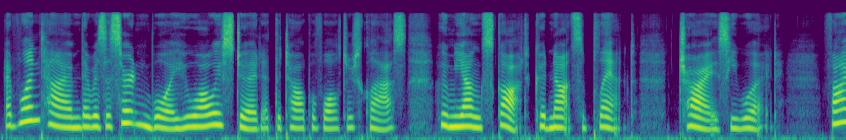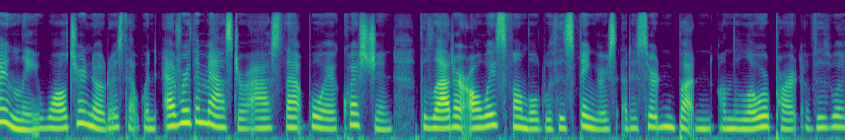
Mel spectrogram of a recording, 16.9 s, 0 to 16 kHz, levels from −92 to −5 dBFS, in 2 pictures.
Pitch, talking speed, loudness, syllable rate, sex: 245 Hz, 200 wpm, -18 LUFS, 5.4 syllables/s, female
